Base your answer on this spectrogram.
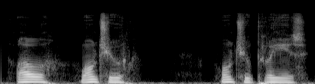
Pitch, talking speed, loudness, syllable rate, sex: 100 Hz, 95 wpm, -16 LUFS, 3.7 syllables/s, male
